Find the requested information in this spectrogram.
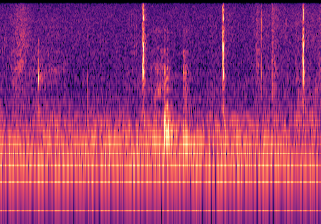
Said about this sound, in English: The apartment is quiet, I can hear my clock ticking from my bedroom.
